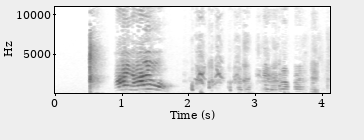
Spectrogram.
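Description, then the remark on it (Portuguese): A single sharp slap on a person's face cracks out, instantly followed by a loud, wavering honk-like yelp, then people start talking rapidly. “Tá então tá bom, vou acordar e dar um tapa na cara dele.”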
